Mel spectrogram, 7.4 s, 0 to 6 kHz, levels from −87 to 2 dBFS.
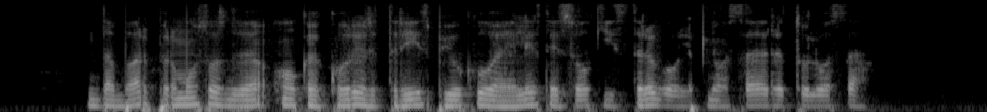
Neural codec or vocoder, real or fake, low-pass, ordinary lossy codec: none; real; 5.4 kHz; AAC, 32 kbps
